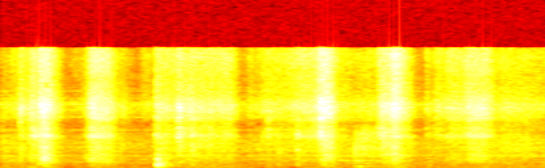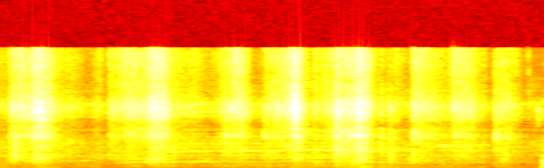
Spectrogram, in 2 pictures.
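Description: A hand mixing dry, crumbly karanji filling in a stainless-steel bowl, giving faint rustling and light scraping of the flakes against the steel, with a small tick about a second in.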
